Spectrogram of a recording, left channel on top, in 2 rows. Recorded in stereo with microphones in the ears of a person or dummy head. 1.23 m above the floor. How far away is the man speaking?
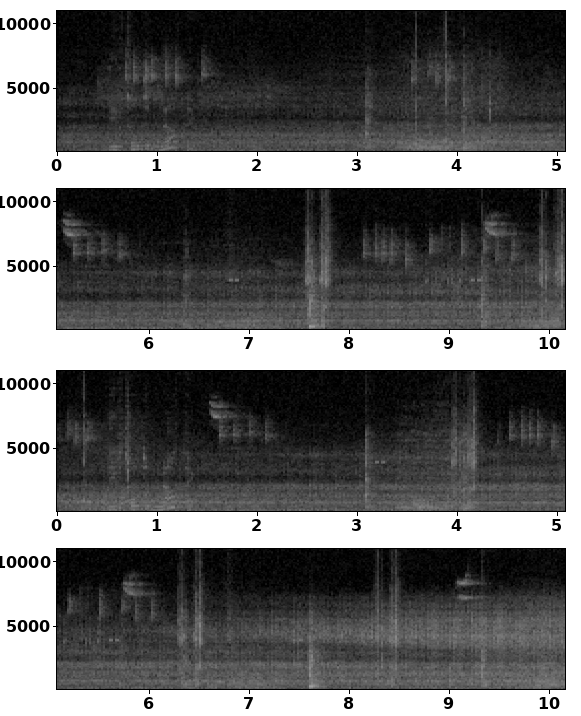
About 4.5 m.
